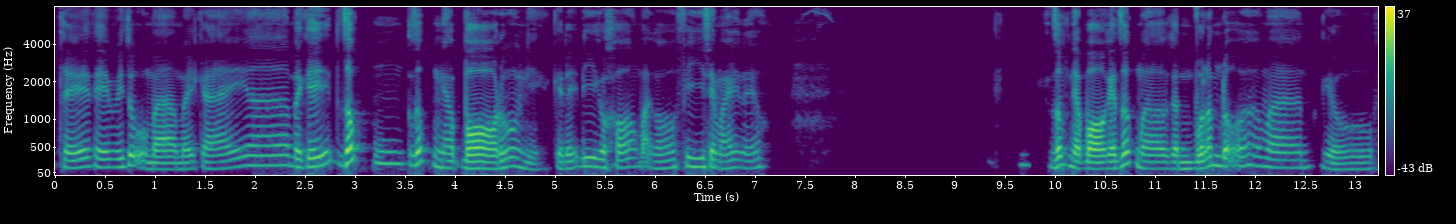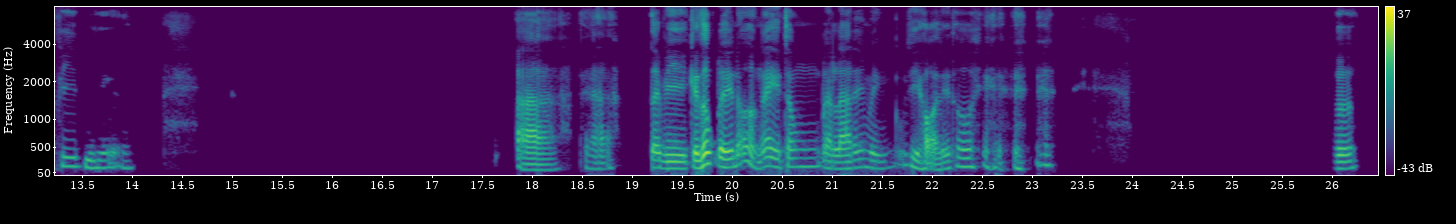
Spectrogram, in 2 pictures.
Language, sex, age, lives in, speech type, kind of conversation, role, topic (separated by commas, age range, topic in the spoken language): Vietnamese, male, 25-29, Vietnam, conversation, unstructured, none, Bạn muốn đi đâu nếu có thể đi ngay bây giờ?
